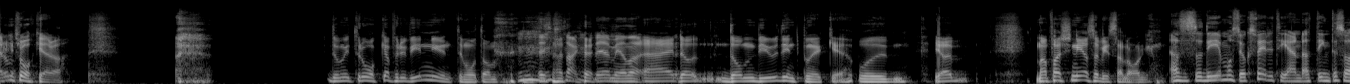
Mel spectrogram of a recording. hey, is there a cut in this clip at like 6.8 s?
no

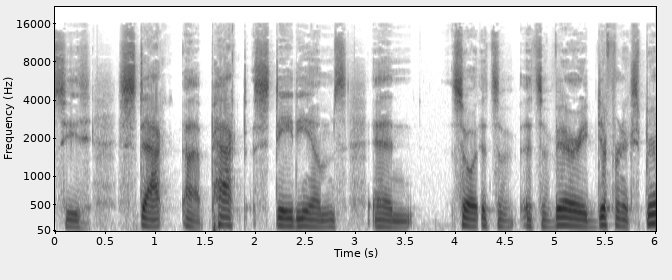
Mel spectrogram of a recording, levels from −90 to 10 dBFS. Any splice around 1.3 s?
no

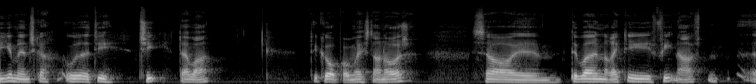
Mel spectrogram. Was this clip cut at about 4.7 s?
yes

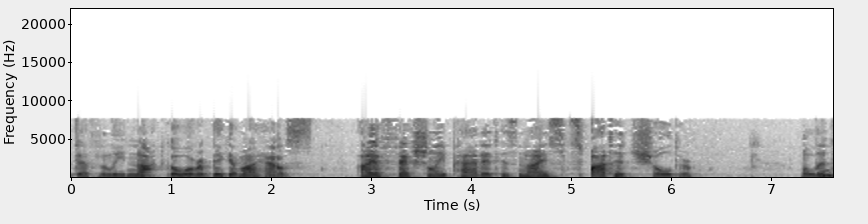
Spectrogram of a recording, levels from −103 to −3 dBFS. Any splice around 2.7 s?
yes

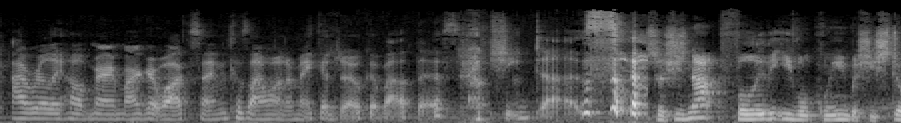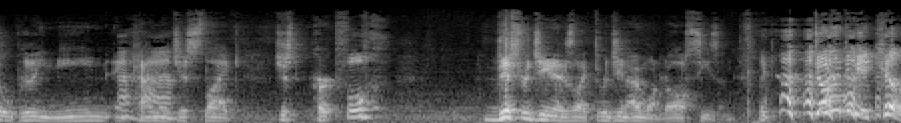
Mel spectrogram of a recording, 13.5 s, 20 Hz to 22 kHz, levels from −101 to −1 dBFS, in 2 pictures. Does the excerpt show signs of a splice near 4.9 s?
yes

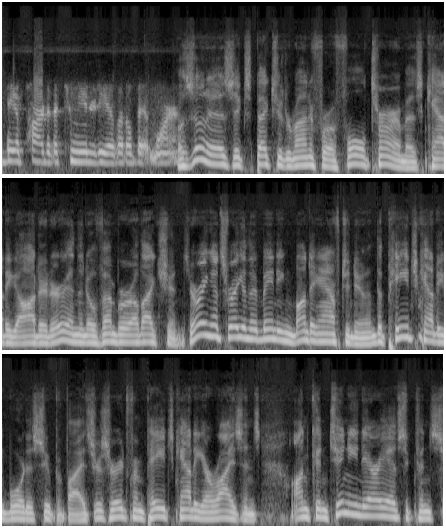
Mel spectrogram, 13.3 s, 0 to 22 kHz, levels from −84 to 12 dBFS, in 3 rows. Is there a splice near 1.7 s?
no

